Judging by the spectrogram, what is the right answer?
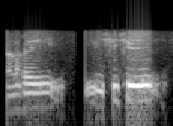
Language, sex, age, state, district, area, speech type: Bodo, male, 45-60, Assam, Kokrajhar, urban, conversation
